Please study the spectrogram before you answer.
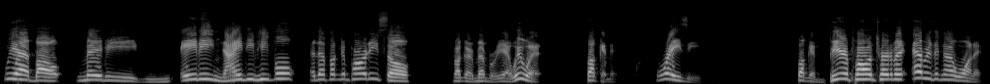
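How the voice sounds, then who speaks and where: A man's voice: high-pitched, animated, a little fast, sharp tone, no echo. A man hosting a podcast, telling a personal story in a casual, profane and emphatic comic style.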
